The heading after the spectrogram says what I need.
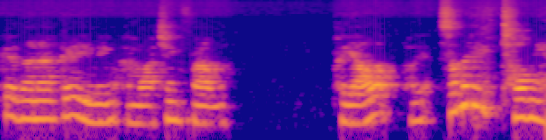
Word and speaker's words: Puyallup: I'm watching from Puyallup. Somebody told me how to pronounce that.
